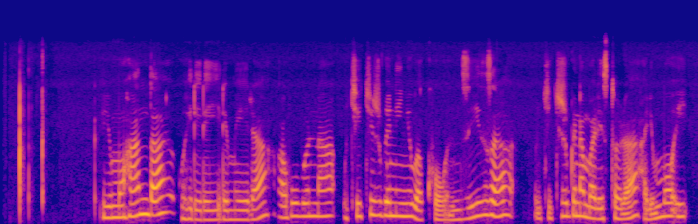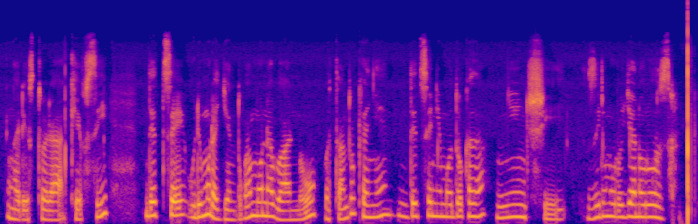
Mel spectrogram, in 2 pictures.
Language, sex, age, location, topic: Kinyarwanda, female, 18-24, Huye, government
